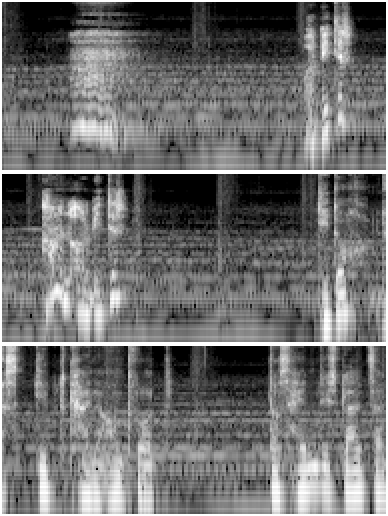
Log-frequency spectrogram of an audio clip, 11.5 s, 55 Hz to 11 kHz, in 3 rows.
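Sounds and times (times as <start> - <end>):
faint low moan from a person: 0.6 - 1.5
speech: 3.2 - 3.6, 4.3 - 5.3, 7.1 - 9.4, 10.4 - 11.5.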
